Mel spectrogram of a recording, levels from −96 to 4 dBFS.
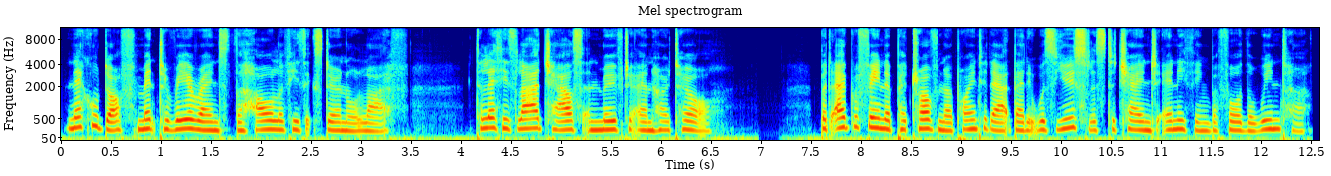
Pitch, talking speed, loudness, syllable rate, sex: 215 Hz, 165 wpm, -18 LUFS, 5.5 syllables/s, female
